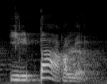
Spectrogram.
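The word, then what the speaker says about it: ils parlent: Тобто, щоб сказати «вони розмовляють», французькою це пишеться ось так і вимовляється як «il parle».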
